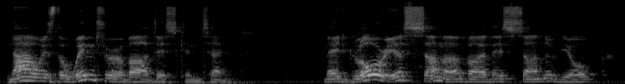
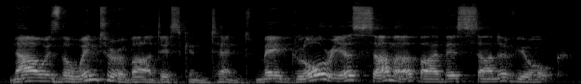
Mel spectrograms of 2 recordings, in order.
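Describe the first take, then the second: First: It pauses at the end of the first line. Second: It runs on without pausing after 'discontent'.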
